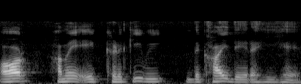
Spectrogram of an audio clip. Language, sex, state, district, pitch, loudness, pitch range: Hindi, male, Bihar, Kishanganj, 120 Hz, -27 LUFS, 110-135 Hz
